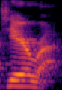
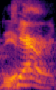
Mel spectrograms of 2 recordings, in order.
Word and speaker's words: Jarrod: little bit more about Gerard Gerard I want to say it right because people always get my name wrong Jared yes he's known for three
